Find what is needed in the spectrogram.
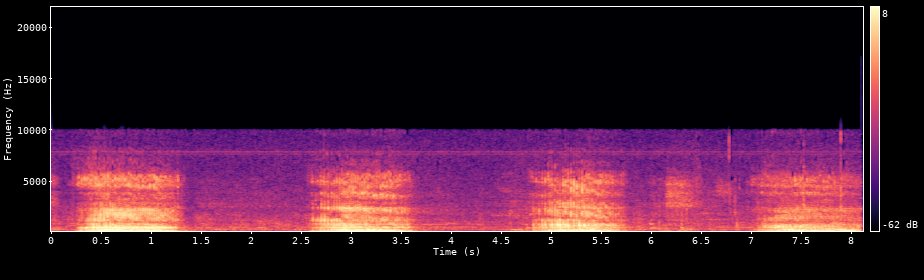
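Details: Snoring: deep, rough, rattling snores about every two seconds, each lasting about a second, with quieter breathing between.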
